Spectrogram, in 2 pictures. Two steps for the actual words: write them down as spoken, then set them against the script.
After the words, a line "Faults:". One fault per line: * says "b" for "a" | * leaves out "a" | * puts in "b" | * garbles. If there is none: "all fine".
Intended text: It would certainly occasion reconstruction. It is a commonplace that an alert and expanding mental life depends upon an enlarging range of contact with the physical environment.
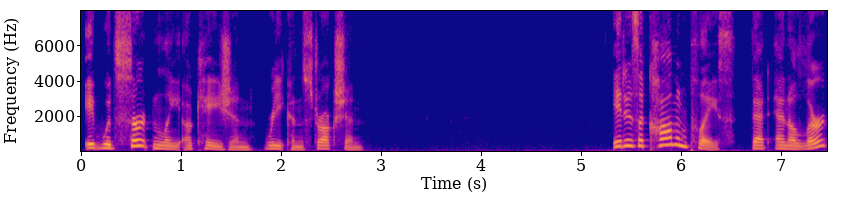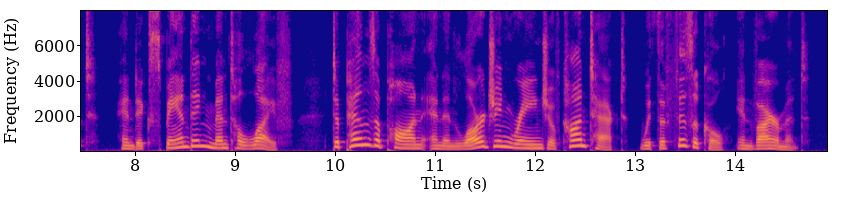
It would certainly occasion reconstruction. It is a commonplace that an alert and expanding mental life depends upon an enlarging range of contact with the physical environment.
Faults:
all fine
